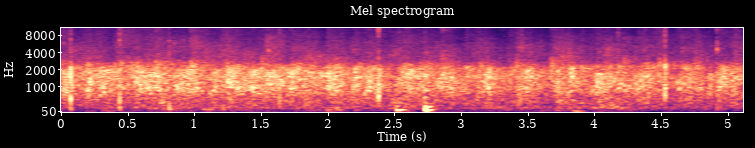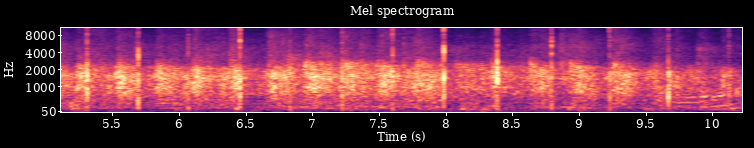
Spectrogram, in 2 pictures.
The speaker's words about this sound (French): Vamos a recibir con un aplauso et maintenant, también nous allons recevoir avec des applaudissements l'équipe de Adults in the Room qui vont se joindre à nous. Qui vont nous rejoindre.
